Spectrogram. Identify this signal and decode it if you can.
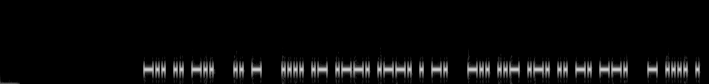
Morse code, heard as a keyed tone, about 40 wpm, 700 Hz. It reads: DID IT HAPPEN DURING THE
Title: Sentences from Top 1000 Words - Review Part 2 - 40wpm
